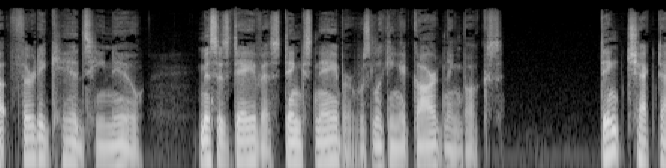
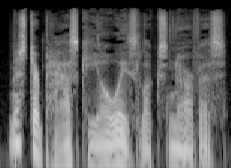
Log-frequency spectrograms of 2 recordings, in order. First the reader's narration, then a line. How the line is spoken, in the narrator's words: Dink whispered back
